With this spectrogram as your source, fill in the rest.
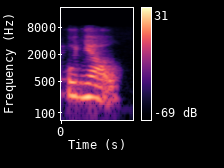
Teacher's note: elisión de la consonante oclusiva dental sonora. O sea, en lugar de percibir, por ejemplo, la palabra cuñado, se percibe cuñado.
